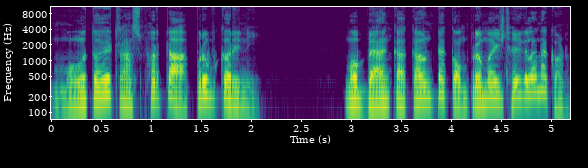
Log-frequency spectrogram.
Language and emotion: Odia, fearful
